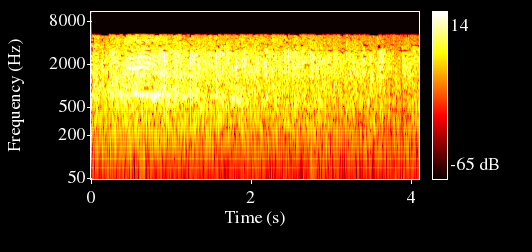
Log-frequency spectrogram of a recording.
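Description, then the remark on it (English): Steady applause from an audience, a dense wash of many hands clapping at an even, fairly loud level for several seconds, tapering slightly toward the end. “Pauses for audience applause, not a subject.”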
